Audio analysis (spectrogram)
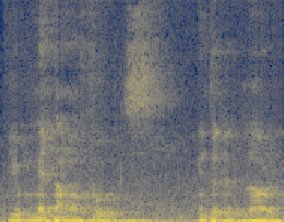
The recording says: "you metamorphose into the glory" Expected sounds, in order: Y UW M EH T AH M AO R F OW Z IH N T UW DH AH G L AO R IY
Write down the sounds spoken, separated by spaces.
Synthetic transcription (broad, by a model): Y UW M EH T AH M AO F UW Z IH N T UW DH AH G L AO R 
